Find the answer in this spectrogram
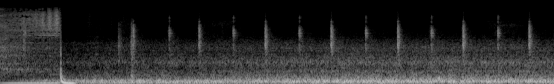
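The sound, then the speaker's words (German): The turn signal of a Mercedes C63 AMG Black Series ticks in an even, rapid rhythm of many crisp clicks, riding over a low, steady engine rumble. “Ja, so klingt der Blinker vom C63 AMG Black Series”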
